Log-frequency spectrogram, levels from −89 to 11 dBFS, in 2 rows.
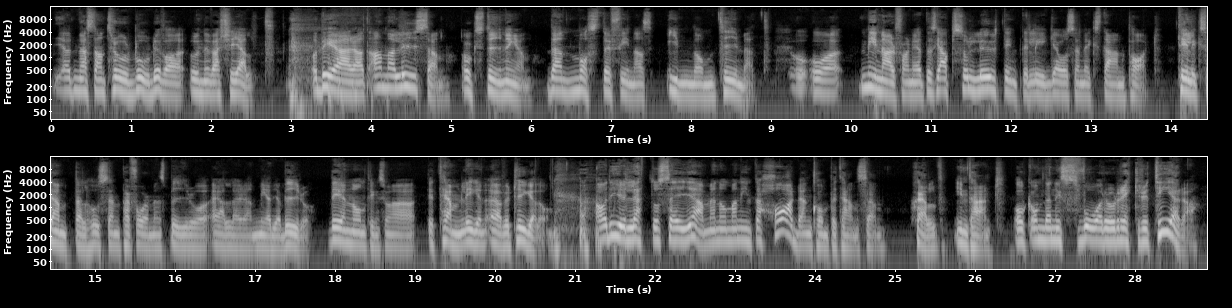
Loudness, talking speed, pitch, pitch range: -19 LUFS, 150 wpm, 135 Hz, 120-160 Hz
